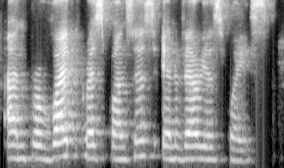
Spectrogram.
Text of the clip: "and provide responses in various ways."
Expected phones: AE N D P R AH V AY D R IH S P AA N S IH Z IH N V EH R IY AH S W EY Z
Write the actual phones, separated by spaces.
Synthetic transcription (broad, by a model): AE N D P R AH V AY D R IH S P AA N S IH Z IH N V EH R IY AH S W EY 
